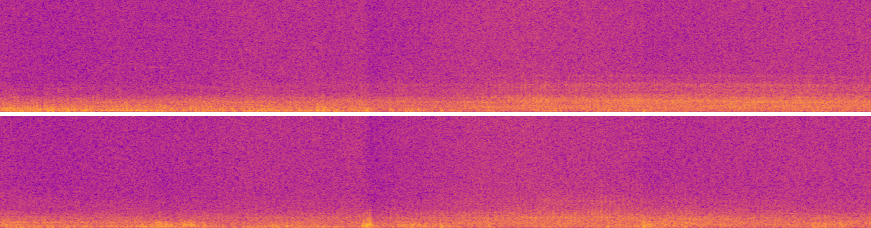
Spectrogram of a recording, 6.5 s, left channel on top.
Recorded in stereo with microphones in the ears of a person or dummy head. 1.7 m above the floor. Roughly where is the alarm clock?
I don't hear an alarm clock.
